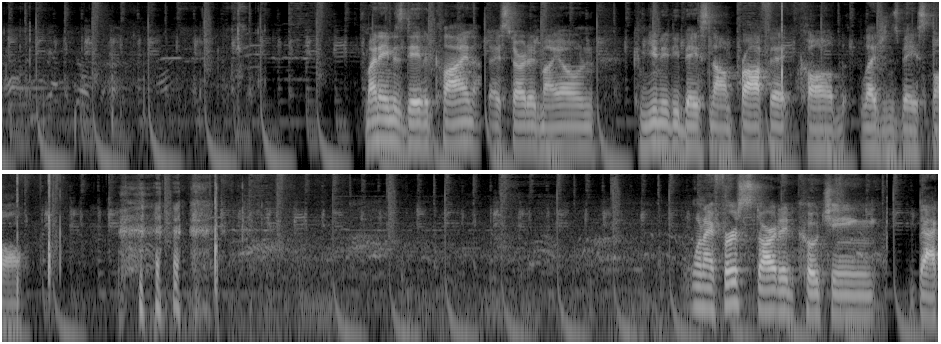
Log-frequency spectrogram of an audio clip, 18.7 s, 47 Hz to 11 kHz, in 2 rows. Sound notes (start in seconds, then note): 10.4 laughing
